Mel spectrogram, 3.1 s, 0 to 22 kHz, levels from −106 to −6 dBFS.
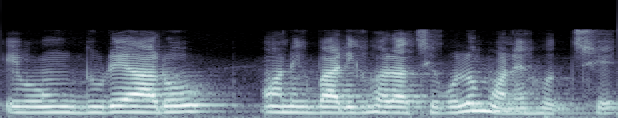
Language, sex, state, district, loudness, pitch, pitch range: Bengali, female, West Bengal, Jhargram, -15 LUFS, 195 Hz, 190-205 Hz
